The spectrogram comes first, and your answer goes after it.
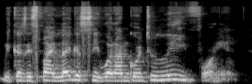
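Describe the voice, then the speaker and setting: A woman from Guyana talks about her fitness classes in a casual interview over a video call. Her voice sits a little low and she stays upbeat, often circling back to restate what she just said. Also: steady tone, fast, vocal fry, slight background noise. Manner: upbeat, repeats herself while explaining. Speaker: fitness instructor, guest.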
